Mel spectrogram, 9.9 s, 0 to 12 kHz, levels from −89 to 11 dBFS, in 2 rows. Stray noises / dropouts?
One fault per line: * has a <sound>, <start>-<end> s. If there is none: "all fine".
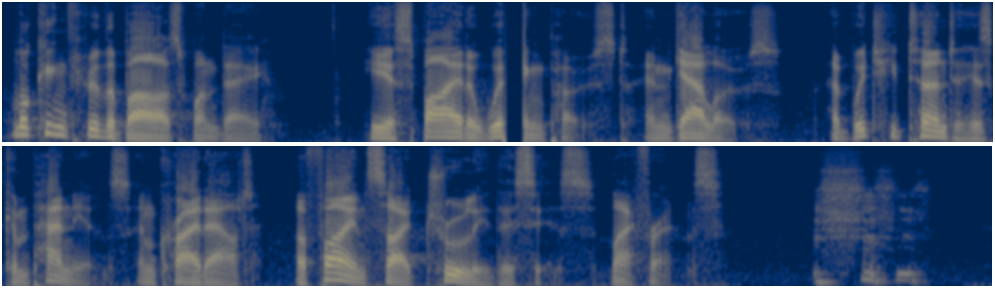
* has a dropout, 2.5-2.6 s
* has a laugh, 9.0-9.6 s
